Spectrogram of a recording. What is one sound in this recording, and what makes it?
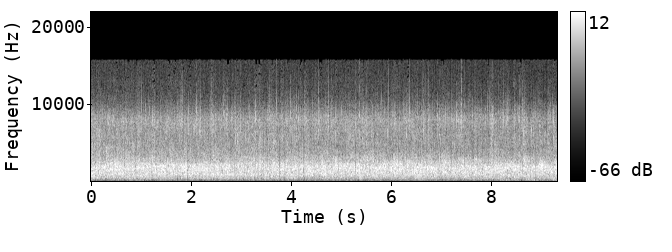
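An audience applauds steadily in a large room.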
